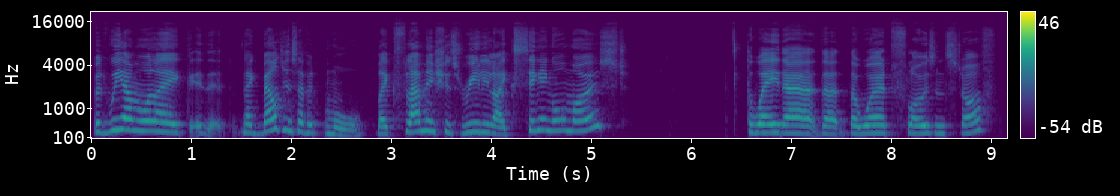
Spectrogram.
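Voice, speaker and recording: While streaming a game, a Dutch-accented woman from the Netherlands keeps up a casual chat, teasing and swearing with a blunt edge. She speaks in a high voice at a measured pace.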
